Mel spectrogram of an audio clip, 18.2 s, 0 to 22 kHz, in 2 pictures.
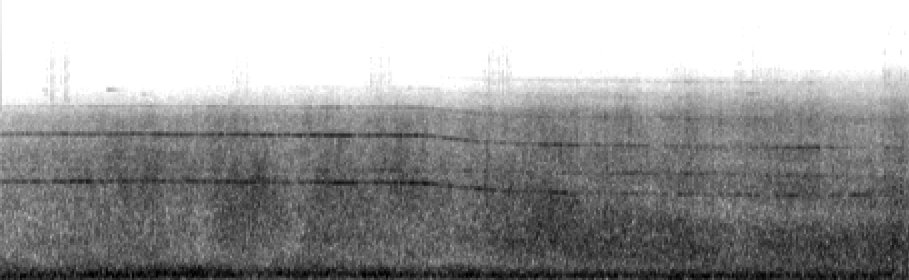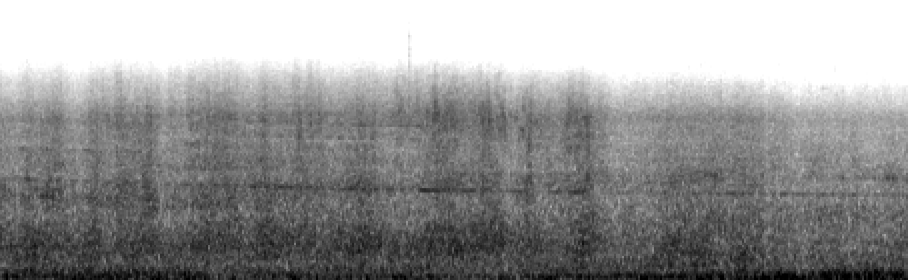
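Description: Jet engines of a Boeing 757 airliner on landing approach, Rolls-Royce RB211 turbofans, running as the plane passes. A steady high whine with two clear tones drops in pitch about four to five seconds in, over a deep rumble that grows louder near the end.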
